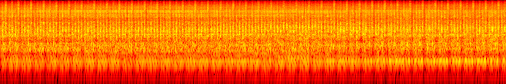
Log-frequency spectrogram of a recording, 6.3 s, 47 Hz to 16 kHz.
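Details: Mercedes A170 diesel after changing 3 injectors: idle with a hard, rattly tapping about two a second, louder than normal clatter; knocking at idle, cause unknown.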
